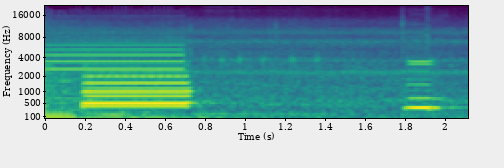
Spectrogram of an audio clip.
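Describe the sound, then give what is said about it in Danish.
A car horn blares in a long, loud blast, then a brief second honk follows a moment later, with a low hum of road traffic underneath. “De travle voksne flytter tættere og tættere på med deres hurtige biler, mobiltelefoner og stress og jag.”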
